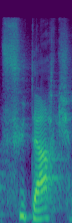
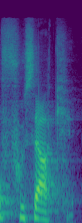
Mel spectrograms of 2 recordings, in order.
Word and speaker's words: futhark: Ensuite, la troisième rune du Fusark, que vous voyez ici, elle se prononce un peu comme l'anglais thing, on doit donc prononcer Fusark.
